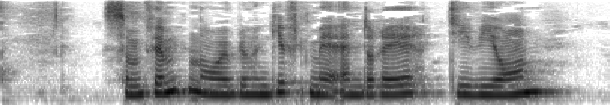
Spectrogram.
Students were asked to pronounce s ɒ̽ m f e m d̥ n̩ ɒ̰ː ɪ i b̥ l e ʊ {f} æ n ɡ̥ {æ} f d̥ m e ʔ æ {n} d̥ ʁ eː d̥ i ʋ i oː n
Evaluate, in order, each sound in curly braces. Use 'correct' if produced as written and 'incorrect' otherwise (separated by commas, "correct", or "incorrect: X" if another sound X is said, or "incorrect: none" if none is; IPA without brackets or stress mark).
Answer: incorrect: h, incorrect: i, correct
